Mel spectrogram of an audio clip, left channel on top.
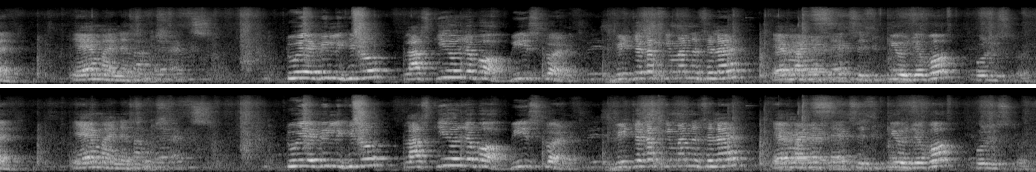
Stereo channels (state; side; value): normal; both; correlation 0.54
